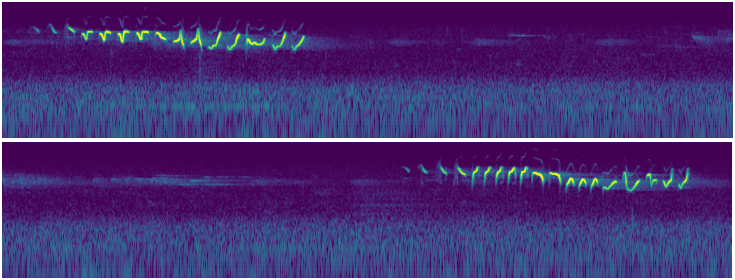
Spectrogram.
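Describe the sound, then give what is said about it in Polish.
A willow warbler sings two clear, sweet phrases, each a cascade of notes sliding gently downward, separated by about eight seconds of near silence with faint bird chatter. “Więc posłuchajcie piecuszka nagranego.”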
